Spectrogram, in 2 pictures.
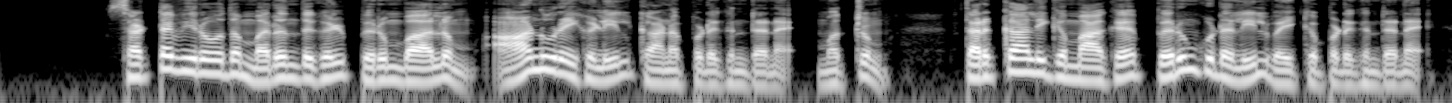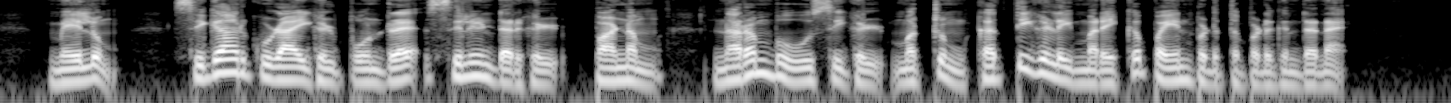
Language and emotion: Tamil, neutral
